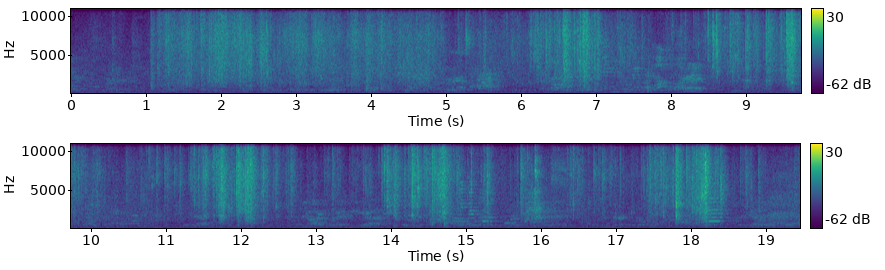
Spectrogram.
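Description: Foil trading-card pack wrappers crinkling and cards being handled and flicked through by hand: an irregular string of short crackles and rustles.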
